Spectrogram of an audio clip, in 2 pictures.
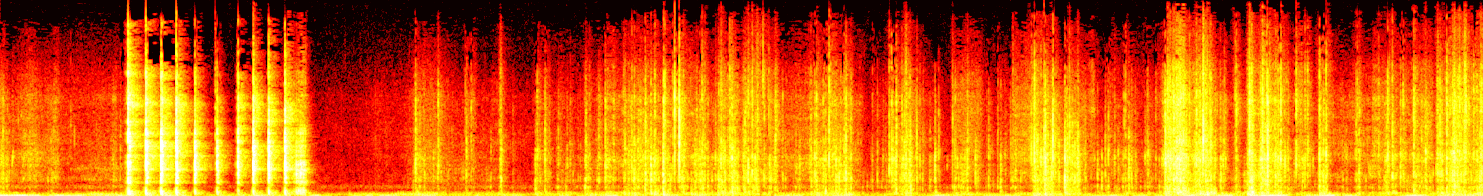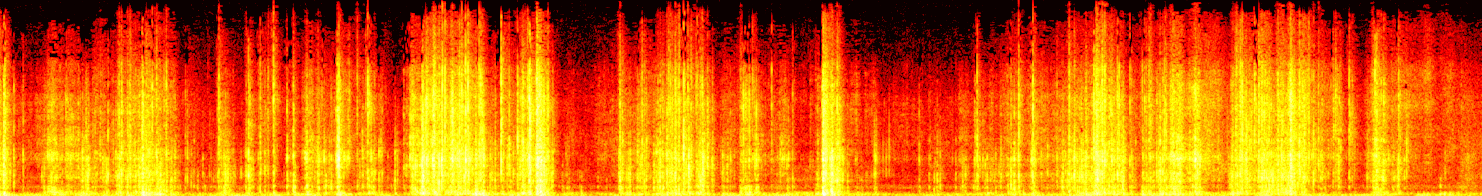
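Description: A quick run of about a dozen sharp clicks about a second in, then irregular bursts of crinkling and rustling in a small room.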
